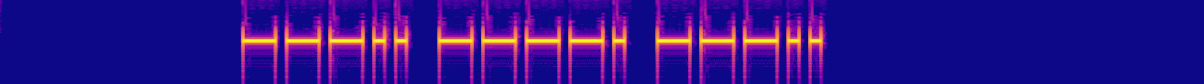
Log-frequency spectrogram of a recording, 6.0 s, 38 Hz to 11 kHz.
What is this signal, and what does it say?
Morse code, heard as a keyed tone, about 22 wpm, 700 Hz. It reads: 898
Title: Numbers - 3-Digit 22wpm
